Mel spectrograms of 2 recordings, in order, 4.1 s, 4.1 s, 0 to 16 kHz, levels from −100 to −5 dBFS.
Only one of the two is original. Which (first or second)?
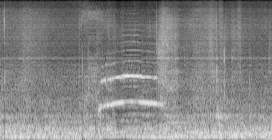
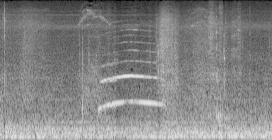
second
